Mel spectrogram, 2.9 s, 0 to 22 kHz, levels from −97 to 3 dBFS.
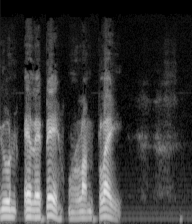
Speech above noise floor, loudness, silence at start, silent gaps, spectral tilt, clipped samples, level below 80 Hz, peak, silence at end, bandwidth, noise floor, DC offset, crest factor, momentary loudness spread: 41 dB; -17 LUFS; 0 s; none; -8 dB/octave; under 0.1%; -58 dBFS; 0 dBFS; 1.1 s; 12 kHz; -57 dBFS; under 0.1%; 18 dB; 7 LU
